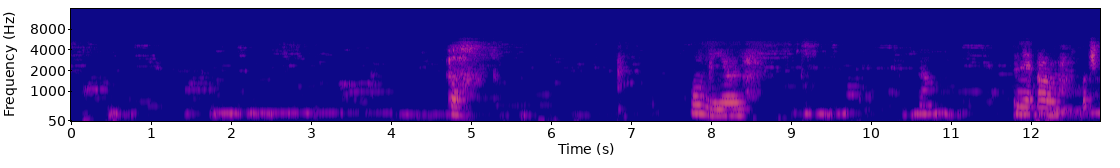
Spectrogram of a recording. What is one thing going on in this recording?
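A young girl talks and hums close by.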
